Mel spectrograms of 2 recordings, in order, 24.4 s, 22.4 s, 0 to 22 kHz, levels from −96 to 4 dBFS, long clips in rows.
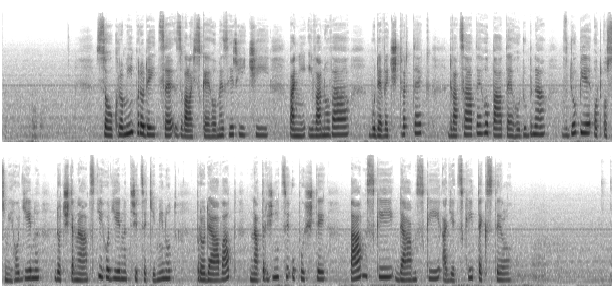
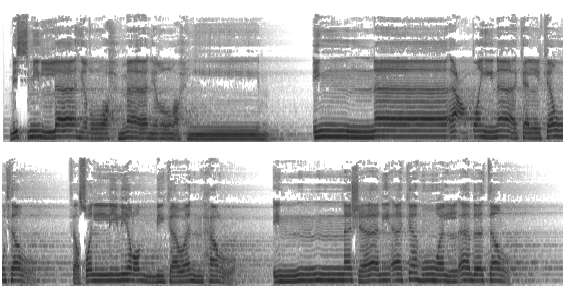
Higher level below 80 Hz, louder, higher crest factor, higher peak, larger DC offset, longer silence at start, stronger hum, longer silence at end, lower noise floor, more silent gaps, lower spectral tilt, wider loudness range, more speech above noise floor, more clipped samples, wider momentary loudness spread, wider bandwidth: second, -58 dBFS vs -50 dBFS; second, -22 LUFS vs -16 LUFS; first, 22 dB vs 12 dB; first, 0 dBFS vs -4 dBFS; neither; about the same, 0.05 s vs 0.15 s; neither; second, 0 s vs 0.25 s; about the same, -46 dBFS vs -43 dBFS; neither; about the same, -5 dB/octave vs -5 dB/octave; about the same, 3 LU vs 4 LU; about the same, 25 dB vs 28 dB; neither; first, 11 LU vs 7 LU; about the same, 15 kHz vs 15 kHz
